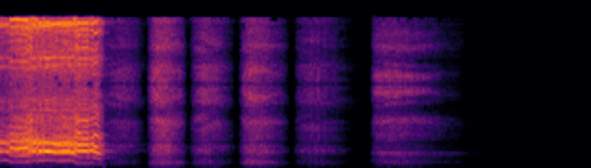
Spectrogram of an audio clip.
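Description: A cartoon cat speaks in a high, squeaky voice.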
